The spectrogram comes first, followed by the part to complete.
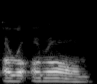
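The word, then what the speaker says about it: arán: So the reason that in Kerry Irish, we say aran, like a shaw pale, was we put the aran we put the stress on the second syllable because of the Norman influence, because of the French influence.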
